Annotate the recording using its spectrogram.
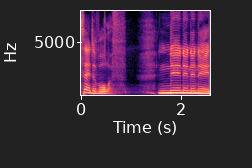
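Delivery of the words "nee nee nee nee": louder insistent no, no; loud protest. A narrator's reading. Bear loudly contradicting the wolf. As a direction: shout down the wolf's boast.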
